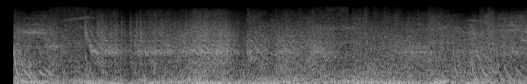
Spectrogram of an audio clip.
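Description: Laser weapons fire and zap rapidly in a space battle.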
